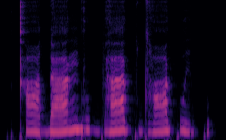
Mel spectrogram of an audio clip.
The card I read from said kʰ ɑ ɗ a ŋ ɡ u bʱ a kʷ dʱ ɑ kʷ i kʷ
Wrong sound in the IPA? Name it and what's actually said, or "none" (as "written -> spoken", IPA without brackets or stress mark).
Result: none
